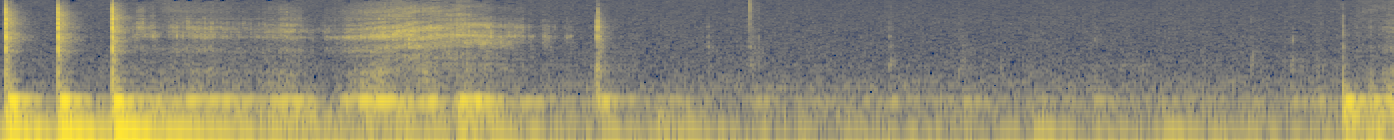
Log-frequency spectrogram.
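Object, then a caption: Small candy-coated chocolates with hard sugar shells. Fingertips pick up and place single solid candy-coated chocolates in a flat circular mosaic on a black surface, clicking the hard shells together. Three quick sharp clicks come first, then a soft bright rustle and a few sparse, quieter clicks over a steady low hum.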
